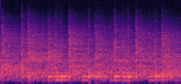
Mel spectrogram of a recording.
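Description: Hand drum played with bare hands in a fast, even rhythm of many quick strokes, some strokes ringing with a low tone.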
